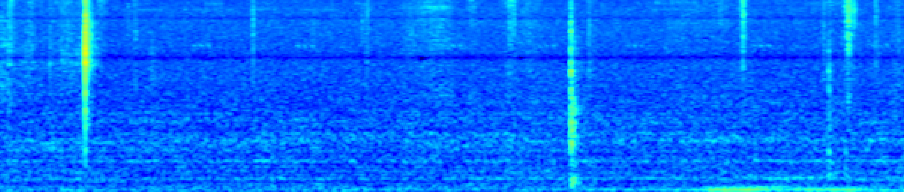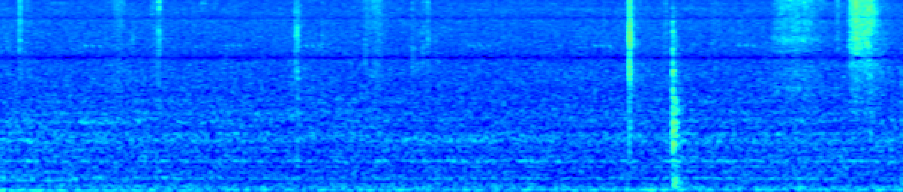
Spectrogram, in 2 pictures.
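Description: A pencil scratches lightly on cardboard.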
